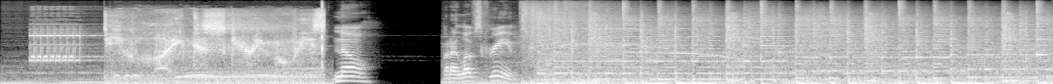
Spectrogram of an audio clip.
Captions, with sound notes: (phone ringing) Do you like scary movies? No, but I love Scream. (upbeat music)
